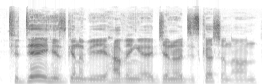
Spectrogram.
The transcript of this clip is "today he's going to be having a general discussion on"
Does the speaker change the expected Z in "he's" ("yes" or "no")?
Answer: no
